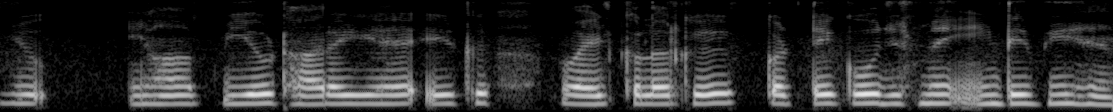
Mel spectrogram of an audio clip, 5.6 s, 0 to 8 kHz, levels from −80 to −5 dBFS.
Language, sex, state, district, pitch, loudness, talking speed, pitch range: Hindi, female, Rajasthan, Churu, 235 Hz, -26 LUFS, 160 wpm, 230-240 Hz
